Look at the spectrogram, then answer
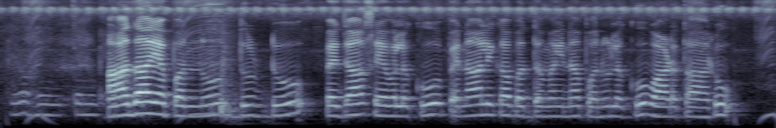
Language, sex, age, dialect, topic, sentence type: Telugu, female, 31-35, Southern, banking, statement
